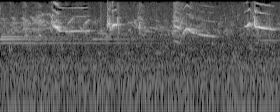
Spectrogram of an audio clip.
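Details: A goldfinch singing in a tree gives high, thin twittering phrases, short tinkling bursts about every half second to second, over a faint steady hiss.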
